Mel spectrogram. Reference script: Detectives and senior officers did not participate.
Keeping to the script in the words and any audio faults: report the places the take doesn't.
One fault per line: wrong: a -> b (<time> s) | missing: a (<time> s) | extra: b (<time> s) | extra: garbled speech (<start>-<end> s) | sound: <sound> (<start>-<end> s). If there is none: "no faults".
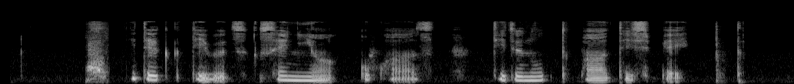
sound: bark (0.9-1.1 s)
missing: and (2.5 s)
sound: thud (7.2-7.3 s)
